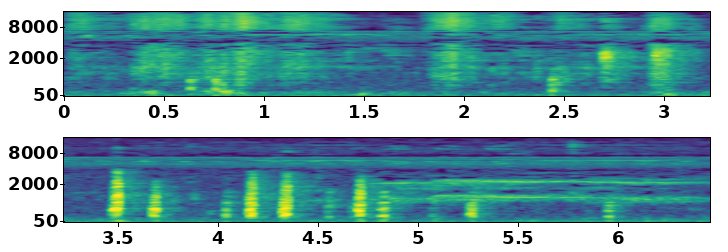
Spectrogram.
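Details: Red junglefowl, a decoy rooster luring a flock of wild junglefowl to feed alongside it: a run of sharp, clipped clucks at uneven intervals, followed by a faint, distant crow with a long held note, over a hissy outdoor background.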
